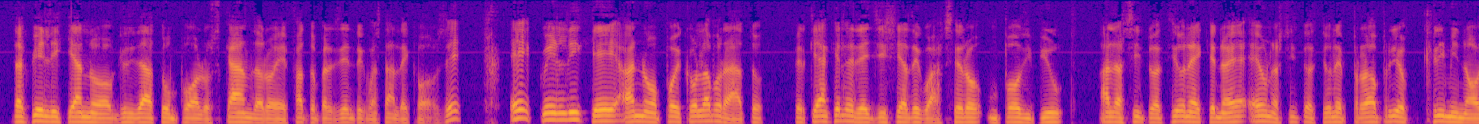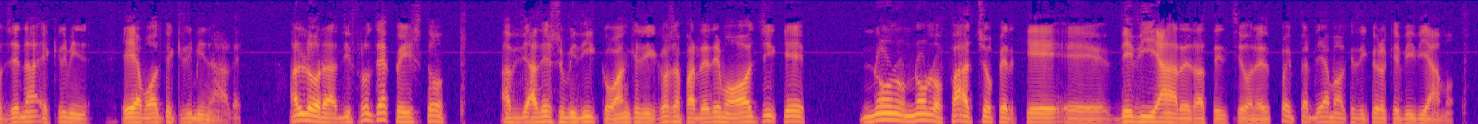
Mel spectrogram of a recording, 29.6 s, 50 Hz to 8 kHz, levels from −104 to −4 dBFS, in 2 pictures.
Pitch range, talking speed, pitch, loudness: 100-120 Hz, 145 wpm, 110 Hz, -28 LUFS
